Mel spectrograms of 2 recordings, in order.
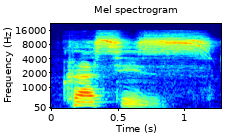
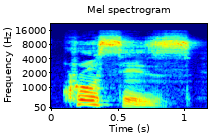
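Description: First: The word is said in a Jamaican accent. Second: The word is said in a standard English accent. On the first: "the pronunciation for the word crosses in Jamaican, we say crosses" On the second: "That is English"

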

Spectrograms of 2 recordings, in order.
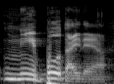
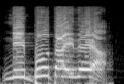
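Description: First: It is said at a normal volume. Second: It is said much louder, almost shouted.

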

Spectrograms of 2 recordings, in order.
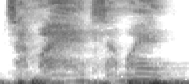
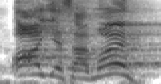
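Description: First: It is called gently and affectionately. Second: It is called out harshly and abruptly.

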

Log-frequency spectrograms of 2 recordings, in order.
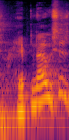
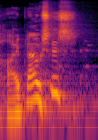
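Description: First: The first syllable sounds like 'hip'. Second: The first syllable sounds like 'high'. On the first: The speaker calls it right. "But it's hypnosis" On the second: The speaker calls it wrong. "I always want to say high hypnosis because I say H and a Y, which just spells high for me, like hype"

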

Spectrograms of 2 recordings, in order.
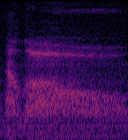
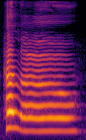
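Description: First: It is said quietly. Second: It is said loudly.

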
